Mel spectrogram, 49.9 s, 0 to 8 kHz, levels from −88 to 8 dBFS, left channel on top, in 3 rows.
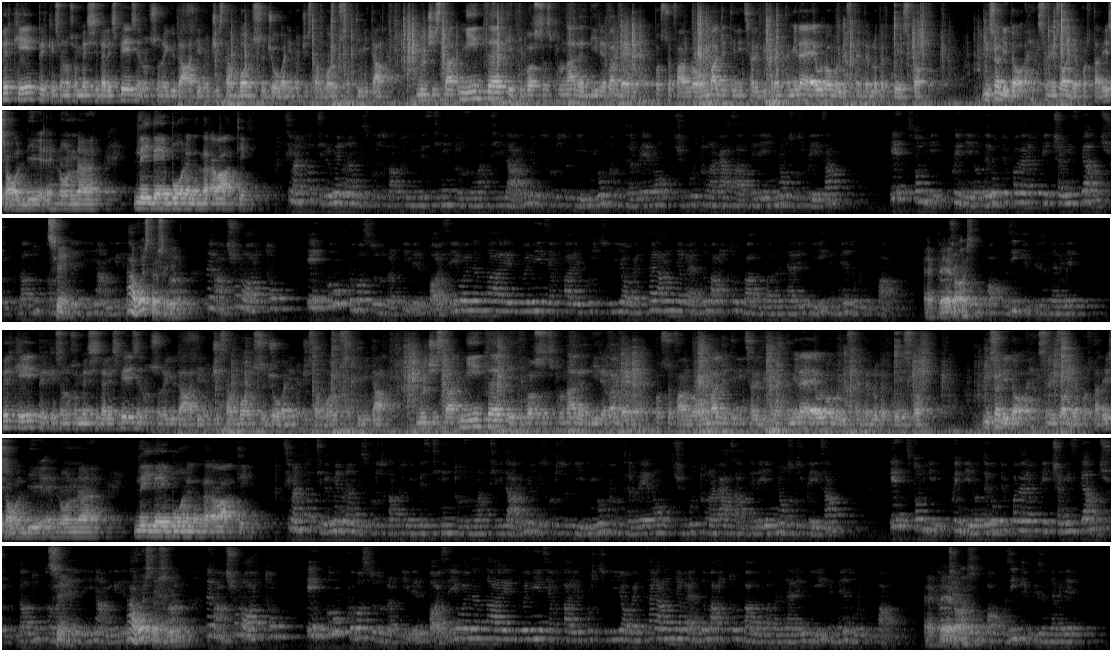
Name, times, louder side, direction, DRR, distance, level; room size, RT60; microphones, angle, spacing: voice 1, 0.0-13.8 14.7-18.1 18.6-20.3 34.0-34.3 35.1-36.0 47.1-47.7, left 3 dB, 60° left, 4 dB, 0.4 m, -33 dB
sound 1, 2.3-16.1, left 4 dB, 90° left, 0.8 m, -41 dB
voice 2, 20.7-29.2 30.0-35.2 35.5-37.5 37.8-46.6 47.3-49.3, right 1 dB, 65° right, -8 dB, 2.4 m, -49 dB
8.0 x 6.7 x 2.5 m, 0.95 s
head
